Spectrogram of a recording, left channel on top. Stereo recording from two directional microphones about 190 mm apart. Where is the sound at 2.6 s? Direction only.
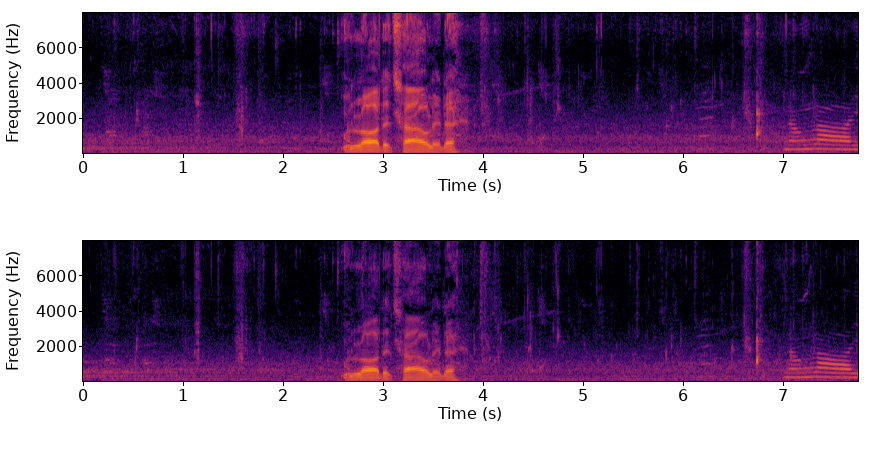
Centre (ahead or behind).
